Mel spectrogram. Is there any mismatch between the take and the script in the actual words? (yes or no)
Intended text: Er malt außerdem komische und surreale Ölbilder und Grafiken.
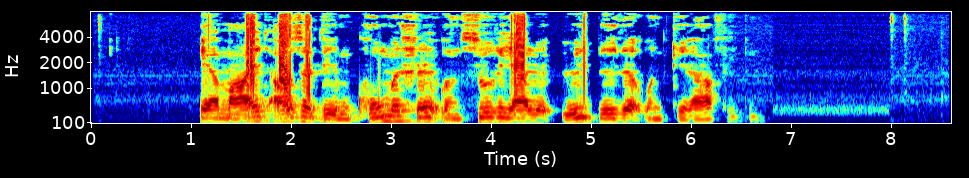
no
